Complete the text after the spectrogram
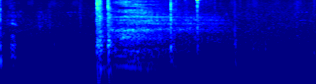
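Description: A metal latch clanks on a truck's door.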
